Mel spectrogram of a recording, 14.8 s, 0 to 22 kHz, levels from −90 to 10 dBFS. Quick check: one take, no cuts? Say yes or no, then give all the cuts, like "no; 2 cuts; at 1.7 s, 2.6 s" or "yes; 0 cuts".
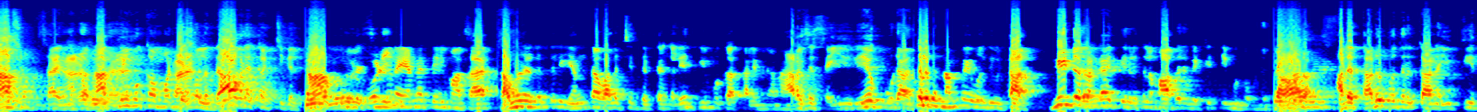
no; 3 cuts; at 2.9 s, 4.9 s, 9.1 s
